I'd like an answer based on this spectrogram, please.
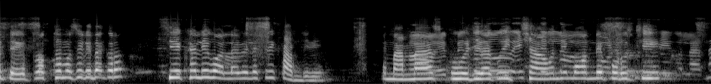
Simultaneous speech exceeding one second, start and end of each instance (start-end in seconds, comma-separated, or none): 4.1-6.5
